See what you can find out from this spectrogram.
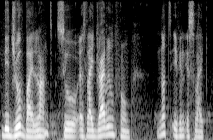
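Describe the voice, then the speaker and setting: A man's voice: medium pitch, measured pace, a little mellow. Ghanaian male host, casual thinking-aloud delivery, mid-range voice, typing audible in background. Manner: chatty, thinks aloud, frequent okays. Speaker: livestream host, designer. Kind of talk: casual live design tutorial.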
